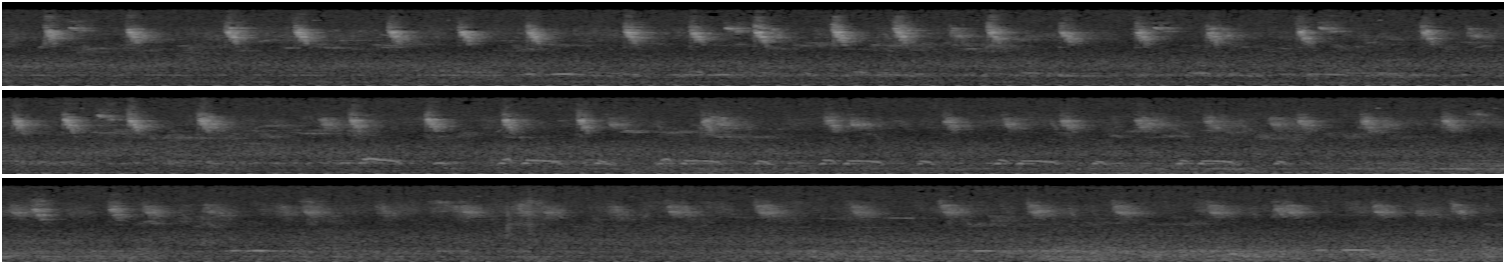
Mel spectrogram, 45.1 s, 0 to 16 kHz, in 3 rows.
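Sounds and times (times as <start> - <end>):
songbird chirping: 0.0 - 45.0
low wavering cooing: 4.4 - 7.4, 18.4 - 28.0, 32.3 - 33.1, 39.6 - 40.4, 43.1 - 43.9.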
